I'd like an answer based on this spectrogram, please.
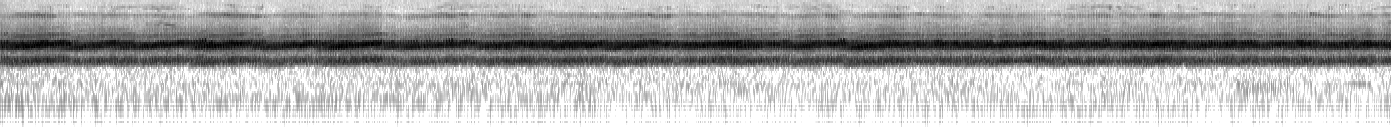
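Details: Frogs in full chorus at Frog Korner on Harstine Island, Washington, numbers growing nightly under the first full moon; a constant, layered trilling of many voices, pulsing slightly in strength without any pause.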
